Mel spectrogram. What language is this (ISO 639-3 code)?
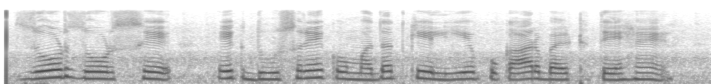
urd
